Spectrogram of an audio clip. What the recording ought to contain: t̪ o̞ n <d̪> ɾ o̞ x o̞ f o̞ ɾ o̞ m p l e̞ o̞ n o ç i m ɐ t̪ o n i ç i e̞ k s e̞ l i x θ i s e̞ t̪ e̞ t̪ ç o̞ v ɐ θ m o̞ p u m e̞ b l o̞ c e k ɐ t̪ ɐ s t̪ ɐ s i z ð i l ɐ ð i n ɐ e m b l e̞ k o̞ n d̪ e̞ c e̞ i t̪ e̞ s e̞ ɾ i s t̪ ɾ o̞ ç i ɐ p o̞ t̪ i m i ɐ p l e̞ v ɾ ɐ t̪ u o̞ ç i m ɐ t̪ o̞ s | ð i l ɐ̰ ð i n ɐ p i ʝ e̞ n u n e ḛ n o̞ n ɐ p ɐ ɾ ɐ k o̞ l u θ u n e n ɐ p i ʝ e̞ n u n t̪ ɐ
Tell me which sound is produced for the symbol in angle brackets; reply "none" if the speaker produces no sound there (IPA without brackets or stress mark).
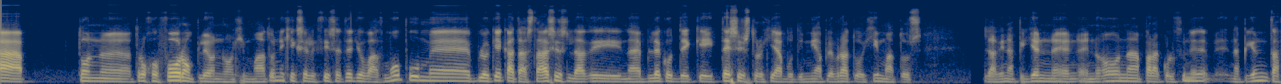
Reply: t̪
